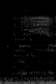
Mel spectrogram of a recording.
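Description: A white plastic scale ruler with black tick marks indented into the plastic is scratched along its surface. The result is a short, quiet, raspy scrape with a bright, hissy high end over a low hum. The indented marks give it a ridged texture, like running fingers across teeth.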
